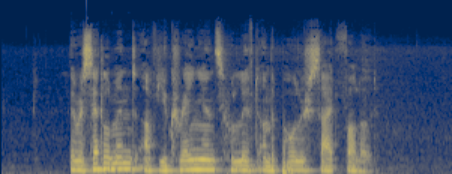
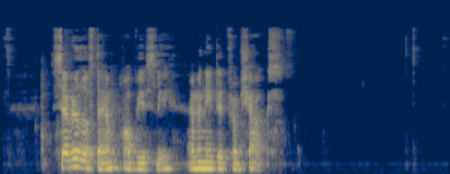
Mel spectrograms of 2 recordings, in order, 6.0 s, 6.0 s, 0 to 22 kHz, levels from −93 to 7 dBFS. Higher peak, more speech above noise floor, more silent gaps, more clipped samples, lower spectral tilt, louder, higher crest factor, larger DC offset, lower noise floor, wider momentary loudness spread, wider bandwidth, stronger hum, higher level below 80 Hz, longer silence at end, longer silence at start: about the same, 0 dBFS vs -2 dBFS; second, 41 dB vs 67 dB; neither; neither; second, -4.5 dB/octave vs -6 dB/octave; about the same, -16 LUFS vs -16 LUFS; about the same, 18 dB vs 18 dB; neither; second, -56 dBFS vs -82 dBFS; second, 9 LU vs 13 LU; about the same, 11.5 kHz vs 11.5 kHz; neither; first, -36 dBFS vs -58 dBFS; second, 1.1 s vs 2.25 s; first, 0.95 s vs 0.55 s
